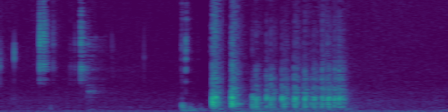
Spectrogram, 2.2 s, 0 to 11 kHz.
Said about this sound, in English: So everyone go ahead and roll 2 dice and add up your initiative.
